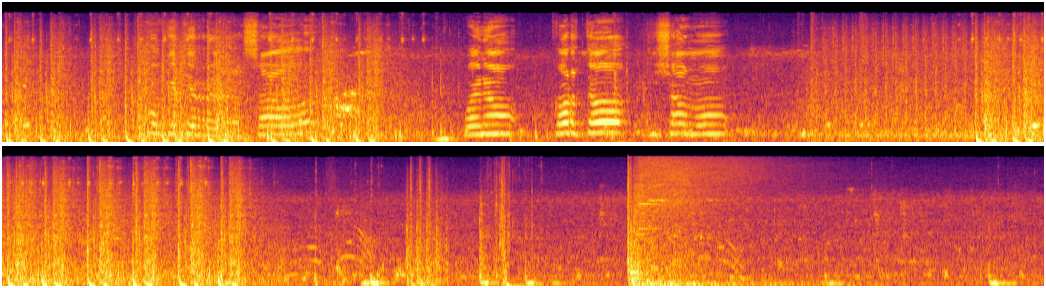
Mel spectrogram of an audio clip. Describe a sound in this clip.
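Footsteps thud on a hard roof.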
